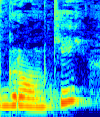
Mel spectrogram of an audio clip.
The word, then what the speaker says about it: громкий: uh techno is the the o in the ending is pronounced more like ah and the plural form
